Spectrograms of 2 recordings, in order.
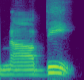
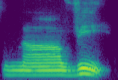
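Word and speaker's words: נביא: avi or uh and this is the word nabi in arabic we call it nabi but in hebrew is is pronounced as navi and a prophet doesn't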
